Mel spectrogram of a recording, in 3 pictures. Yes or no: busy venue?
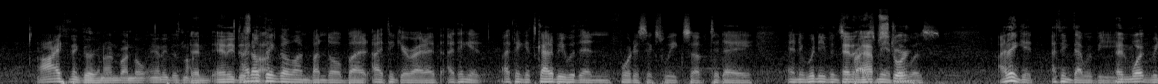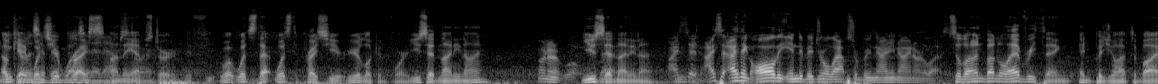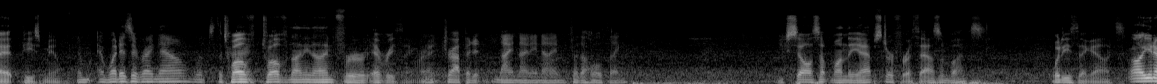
yes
